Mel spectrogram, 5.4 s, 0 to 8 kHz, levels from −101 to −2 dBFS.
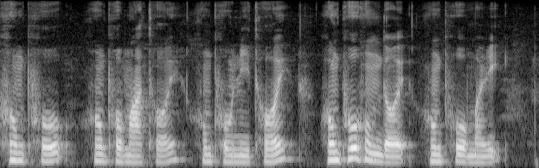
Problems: background sounds at intervals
